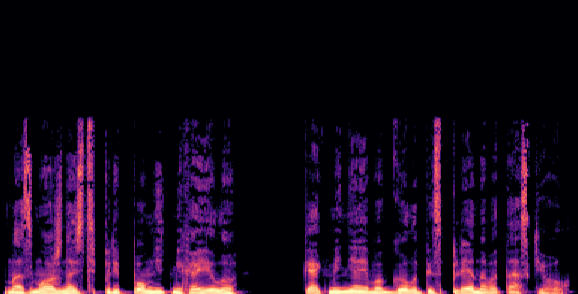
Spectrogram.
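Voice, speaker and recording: A man's voice: medium pitch, sing-song, a little slow, dark tone, no echo, studio quality, pitched above the performer's own voice. A male narrator voicing a wry, joking young aristocrat in an audiobook, in a raised register.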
